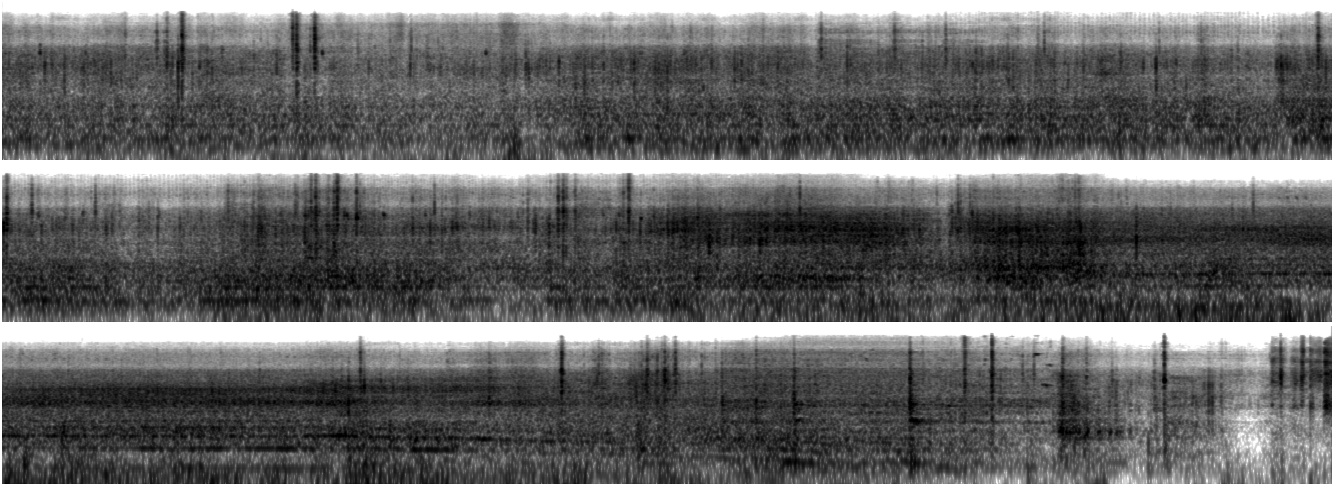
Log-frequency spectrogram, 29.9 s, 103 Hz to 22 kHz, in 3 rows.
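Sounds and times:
bike rattling clicks and knocks: 0.0s - 19.6s, 22.4s - 29.9s
bike tyres on dirt: 0.0s - 29.9s
wind rumbling on microphone: 0.0s - 29.9s.

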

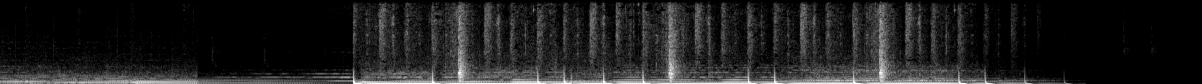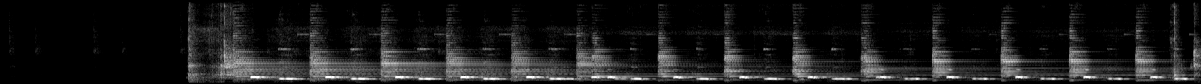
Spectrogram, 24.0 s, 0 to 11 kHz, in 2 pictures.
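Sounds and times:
clock mechanism click: 11.2s - 24.0s
clock ticking: 11.2s - 24.0s
bell ringing: 14.0s - 24.0s
two-note cuckoo calls: 14.2s - 24.0s.

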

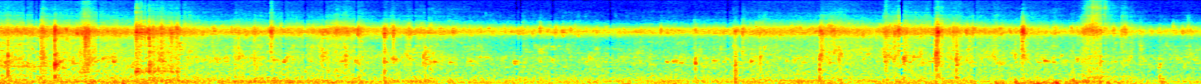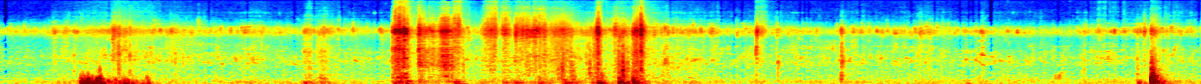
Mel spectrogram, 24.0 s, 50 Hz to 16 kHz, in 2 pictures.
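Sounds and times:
foil board crackling and scraping: 15.9s - 18.7s
dull thump: 23.4s - 23.8s.

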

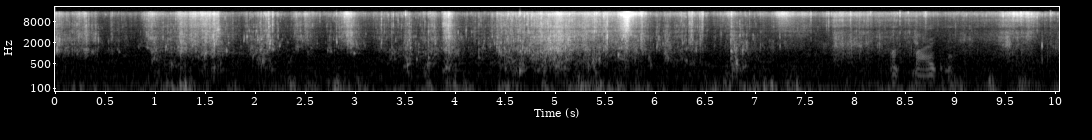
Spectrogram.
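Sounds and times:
water streaming and dripping: 0.0s - 7.3s
muddy water sloshing and splashing: 0.0s - 10.0s.

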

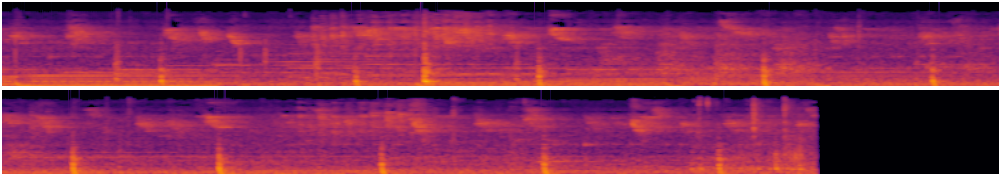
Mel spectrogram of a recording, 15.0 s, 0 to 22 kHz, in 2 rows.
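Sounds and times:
small birds chirping: 0.0s - 13.6s.

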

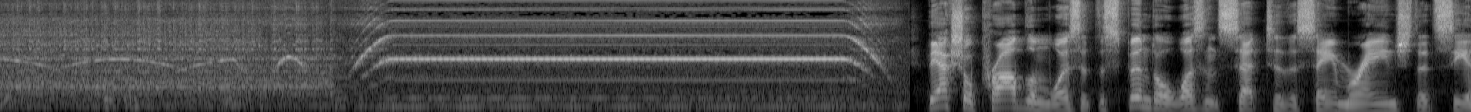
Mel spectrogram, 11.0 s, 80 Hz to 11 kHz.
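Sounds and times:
milling machine motor whine: 0.0s - 6.8s.

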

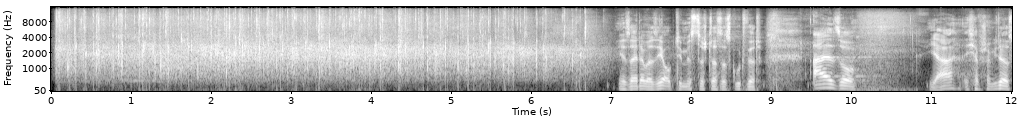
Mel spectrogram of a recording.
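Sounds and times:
audience applauding: 0.0s - 7.1s.

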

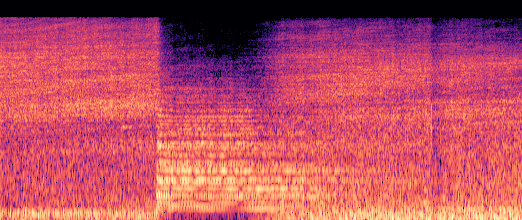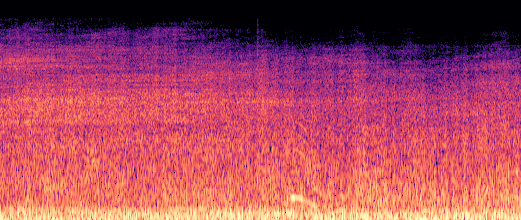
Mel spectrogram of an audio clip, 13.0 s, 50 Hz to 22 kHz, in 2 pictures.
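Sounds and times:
freight train rumbling past: 0.0s - 13.0s
train horn: 2.0s - 4.3s.

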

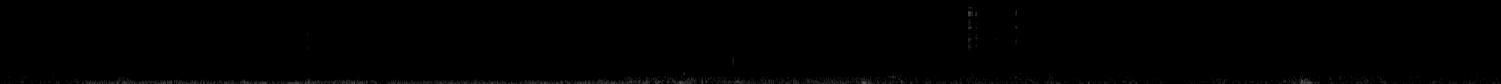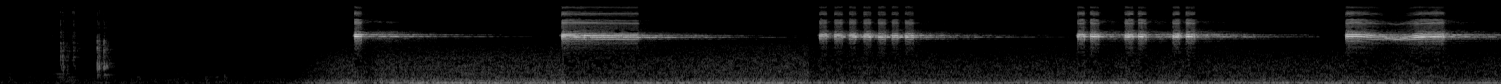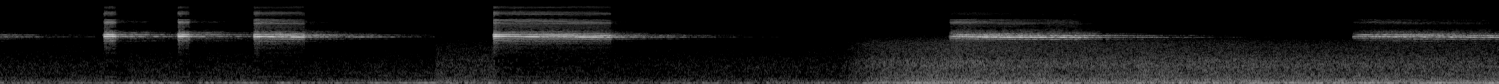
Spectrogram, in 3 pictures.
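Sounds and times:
whistle echo in stadium: 18.4s - 38.1s, 39.4s - 42.6s, 43.2s - 45.0s
referee whistle blasts: 18.5s - 37.6s, 39.5s - 42.3s, 43.5s - 45.0s.

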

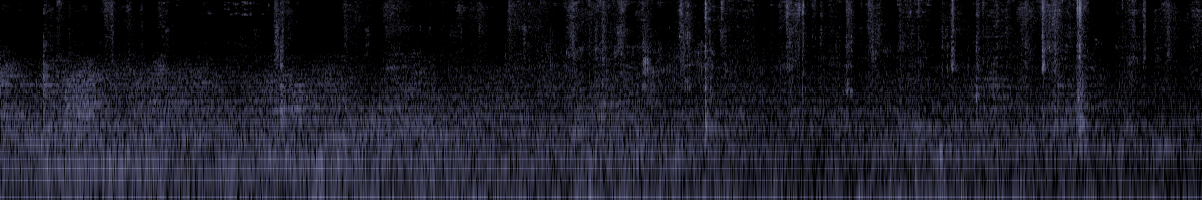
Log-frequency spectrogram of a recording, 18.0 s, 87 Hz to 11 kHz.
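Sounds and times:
wind rumbling on microphone: 0.0s - 18.0s
tyres humming on asphalt: 0.2s - 18.0s
bike clicks and rattles: 7.7s - 18.0s.

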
